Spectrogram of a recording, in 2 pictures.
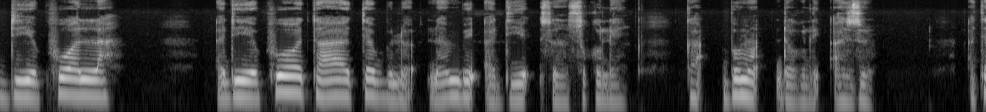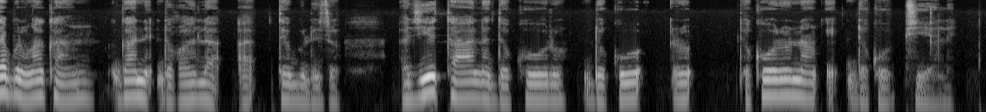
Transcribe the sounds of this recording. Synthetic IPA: dɪ˨je˨pʰʊ˦ɔː˦a˦ | a˨dɪ˨je˨pʰʊ˦ɔ˦taː˦tɛ˦bʊ˨lo̰˨na˨˦m˦be˦a˨di˨je˦sʊ˨n˨sʊ˦kʊ˦lɪ˦ŋ | ka˨ | bʊ˦ma˨dʊ˨ɣʊ˨lɪ̰˨a˨zu˦ | a˨tɛ˦bʊ˨lŋa˦ka˨ŋɡa˦nɪ̰˨dʊ˨ɣa˨˦la˨a̰˨ | tɛ˦bʊ˨lo˨zʊ˨ | a˨di˨˦je˦taː˦la˨da˨kʰo˦ɾo˦˨˦ | da˨kʰo˦ɾo˦na˦ŋɪ̰˨da˨ko˨pʰi˨ɛ˨lɪ˨

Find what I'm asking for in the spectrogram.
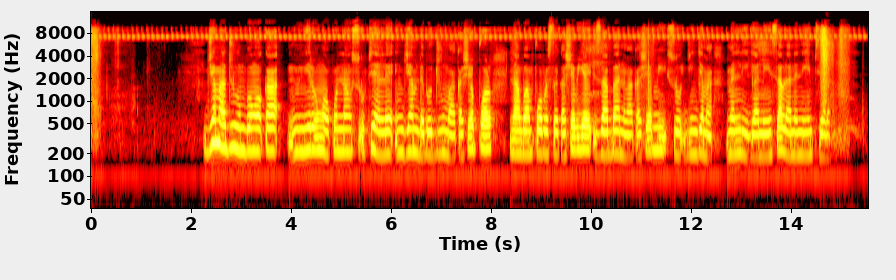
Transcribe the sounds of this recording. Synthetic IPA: d͡ʒɛ˦ma˨duː˦˨m̩˦bɔ˦ŋɔ˦ka˨ni˦ɾɨ˦bɨ˦ŋɔ˨kʊ˦nɨ˦ŋsu˦ʔʊ̰˦pi˦ɛ˦llɨ˦n̩˦d͡ʒɛ˦mdɨ˨bɨ˦duː˦maː˨ka˨ʃɛ˦bpɔ˦ɾɨ˦ | na˦ɡ͡ba˦npɔ˦bɾɨ˨sɨ˨ka˨ʃɛ˦bjɛ˦lza˦ba˦nɨ˨ma˨ka˨ʃɛ˦bmi˦so˦d͡ʒi˦nd͡ʒɛ˦ma˨ | mɨ˦n˦liː˦˨ɡa˨niː˨˦n˦sa˦bla˨nɨ˦niː˦m˦pi˦ɛ˨lɨ˨

